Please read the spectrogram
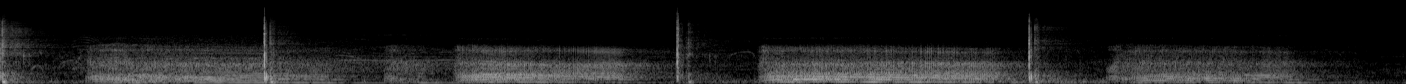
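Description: Zozobra's deep, growling groans played over loudspeakers: four long moans, each about two to three seconds, with short pauses between. A sharp crack sounds at the start and three more during the groaning.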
